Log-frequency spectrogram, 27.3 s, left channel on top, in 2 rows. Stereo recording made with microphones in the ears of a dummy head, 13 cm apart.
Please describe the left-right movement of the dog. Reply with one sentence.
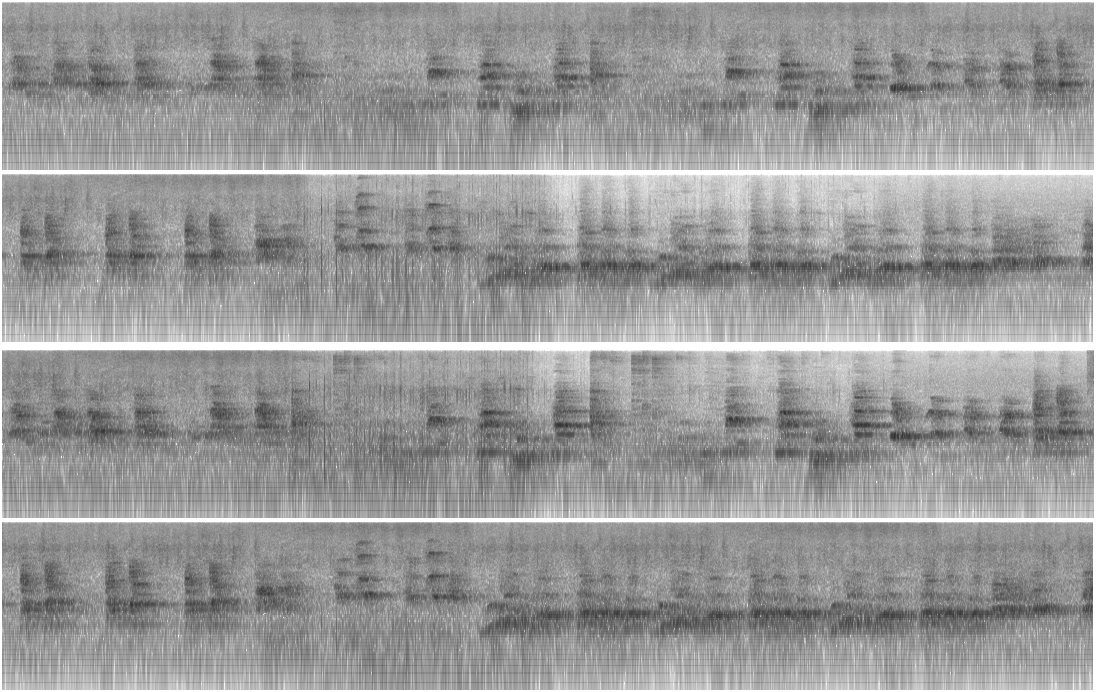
You can hear the dog go left and come back.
